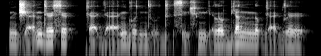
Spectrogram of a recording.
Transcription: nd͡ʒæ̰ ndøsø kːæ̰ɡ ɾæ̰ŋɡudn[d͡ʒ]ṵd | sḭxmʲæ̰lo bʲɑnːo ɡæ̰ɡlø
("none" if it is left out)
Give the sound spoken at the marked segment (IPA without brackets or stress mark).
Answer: d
